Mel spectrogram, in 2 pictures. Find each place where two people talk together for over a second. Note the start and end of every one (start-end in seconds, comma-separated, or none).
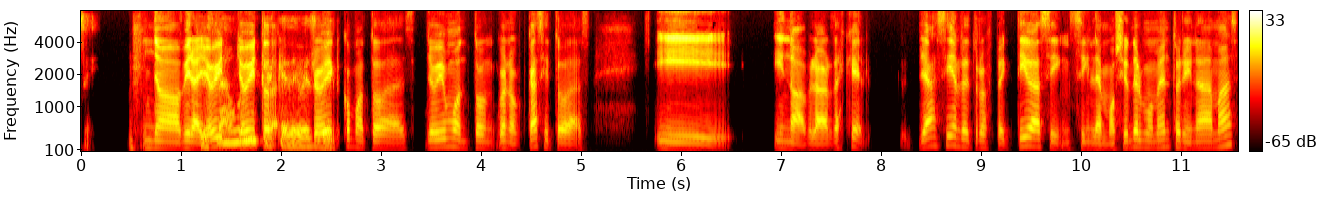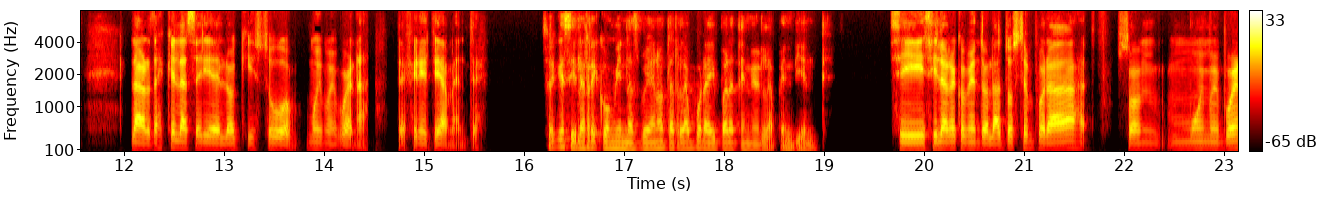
1.2-2.6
